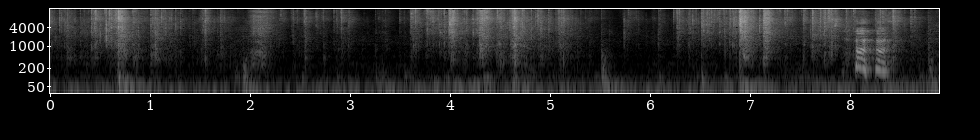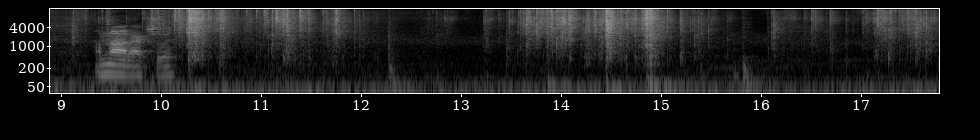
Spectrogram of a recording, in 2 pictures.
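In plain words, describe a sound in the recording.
Plastic wrapping crinkles and rustles as hands tear open a pack.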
